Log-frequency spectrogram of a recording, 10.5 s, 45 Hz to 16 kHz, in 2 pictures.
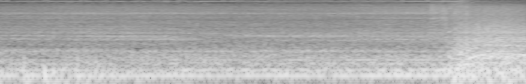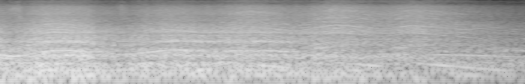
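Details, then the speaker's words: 1999 Chevrolet LS 5.3 V8 after replacing plug wires (one was arcing) and cleaning injectors: low, smooth, steady idle at 630 rpm with no stumble; misfire counter shows no cylinder misfires. "como pueden ver ya no tenemos fallas de cilindro el motor estable completamente marcha mínima 630 revoluciones por minuto"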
